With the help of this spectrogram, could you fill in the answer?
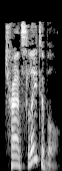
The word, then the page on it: translatable: British English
